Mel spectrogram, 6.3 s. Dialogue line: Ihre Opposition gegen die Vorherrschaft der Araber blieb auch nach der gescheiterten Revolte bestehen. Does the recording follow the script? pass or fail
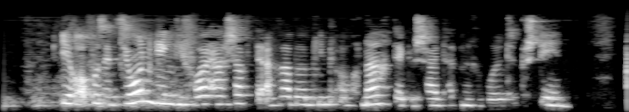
pass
